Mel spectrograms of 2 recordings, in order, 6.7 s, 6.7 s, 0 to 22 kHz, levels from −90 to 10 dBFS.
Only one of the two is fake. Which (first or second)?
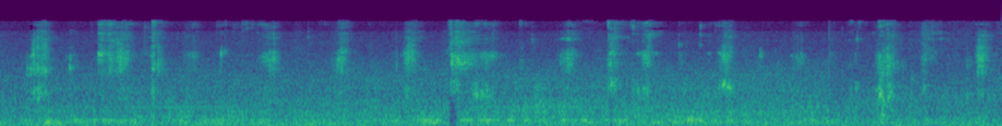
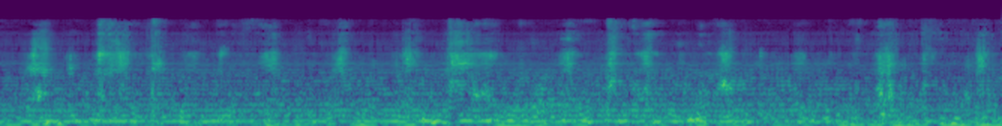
second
